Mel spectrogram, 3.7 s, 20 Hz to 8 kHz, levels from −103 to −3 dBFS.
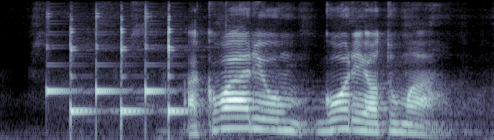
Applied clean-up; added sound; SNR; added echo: neural separator model SepFormer DNS4.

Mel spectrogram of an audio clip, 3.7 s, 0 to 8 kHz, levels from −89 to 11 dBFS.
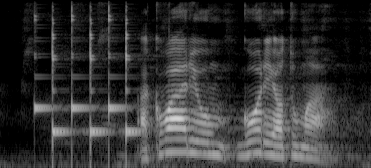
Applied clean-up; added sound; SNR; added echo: none; Marimba, xylophone; 5 dB; reverberation time 0.4 s.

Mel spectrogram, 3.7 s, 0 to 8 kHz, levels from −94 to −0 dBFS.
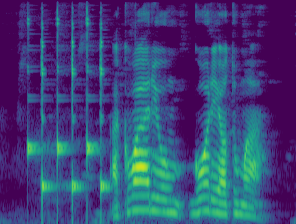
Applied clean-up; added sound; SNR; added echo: classical method WPE with log-MMSE.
